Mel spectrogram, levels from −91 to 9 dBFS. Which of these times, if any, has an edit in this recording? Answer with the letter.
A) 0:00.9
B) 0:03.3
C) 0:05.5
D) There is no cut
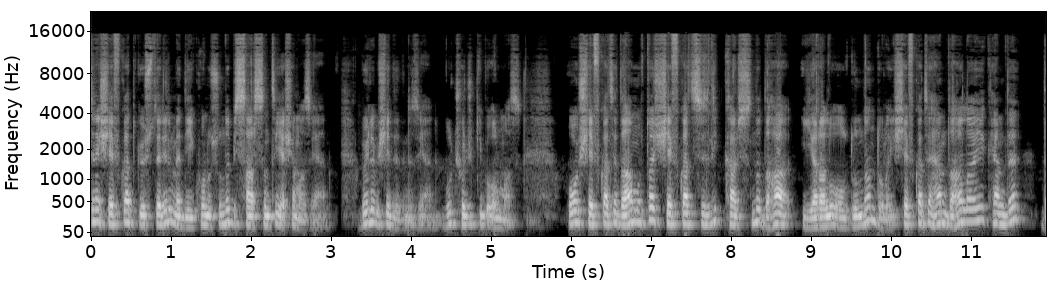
B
